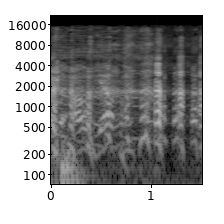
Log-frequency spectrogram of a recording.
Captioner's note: laughing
